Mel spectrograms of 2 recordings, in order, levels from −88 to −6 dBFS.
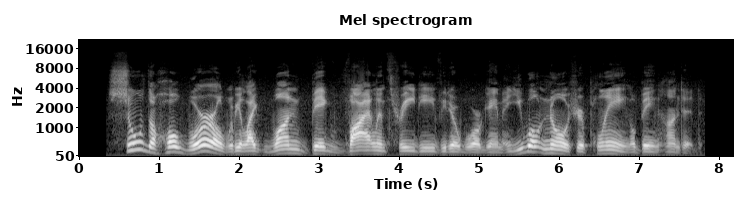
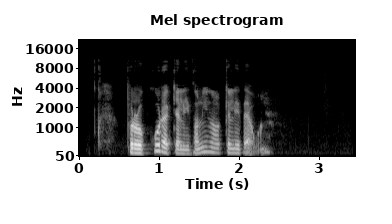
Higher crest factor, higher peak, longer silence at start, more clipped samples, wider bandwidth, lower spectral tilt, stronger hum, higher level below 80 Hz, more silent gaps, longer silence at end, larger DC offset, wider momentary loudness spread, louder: about the same, 18 dB vs 22 dB; about the same, -4 dBFS vs -6 dBFS; first, 0.4 s vs 0.25 s; neither; about the same, 9 kHz vs 9 kHz; second, -5 dB/octave vs -8 dB/octave; neither; first, -66 dBFS vs -78 dBFS; neither; second, 0.5 s vs 1.05 s; neither; about the same, 12 LU vs 12 LU; first, -21 LUFS vs -26 LUFS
